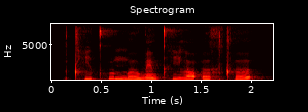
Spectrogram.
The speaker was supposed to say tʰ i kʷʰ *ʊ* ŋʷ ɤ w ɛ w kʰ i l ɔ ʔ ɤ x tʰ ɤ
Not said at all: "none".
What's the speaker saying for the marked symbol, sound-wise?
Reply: ɯ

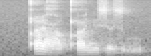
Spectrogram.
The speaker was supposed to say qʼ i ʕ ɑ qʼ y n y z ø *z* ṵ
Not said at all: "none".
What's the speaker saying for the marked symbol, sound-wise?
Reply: z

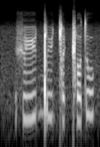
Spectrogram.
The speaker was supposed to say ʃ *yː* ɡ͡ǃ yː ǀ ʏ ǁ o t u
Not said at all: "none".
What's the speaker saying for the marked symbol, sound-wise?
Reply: yː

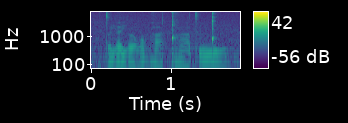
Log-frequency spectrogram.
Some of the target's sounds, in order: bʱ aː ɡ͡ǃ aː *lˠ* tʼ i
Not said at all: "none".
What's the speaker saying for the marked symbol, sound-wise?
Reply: none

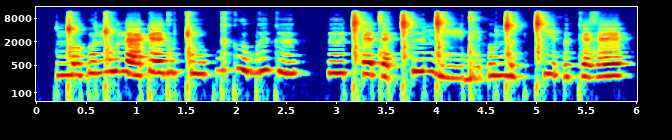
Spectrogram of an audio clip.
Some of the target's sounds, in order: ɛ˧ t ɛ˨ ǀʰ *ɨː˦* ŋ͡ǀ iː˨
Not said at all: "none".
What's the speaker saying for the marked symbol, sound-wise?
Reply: ɨː˦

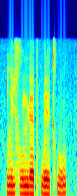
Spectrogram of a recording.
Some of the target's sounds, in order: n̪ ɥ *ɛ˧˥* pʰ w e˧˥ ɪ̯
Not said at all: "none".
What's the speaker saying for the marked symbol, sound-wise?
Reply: ɛ˧˥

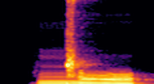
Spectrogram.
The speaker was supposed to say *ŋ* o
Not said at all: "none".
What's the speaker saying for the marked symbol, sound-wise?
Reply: ŋ͡ǁ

